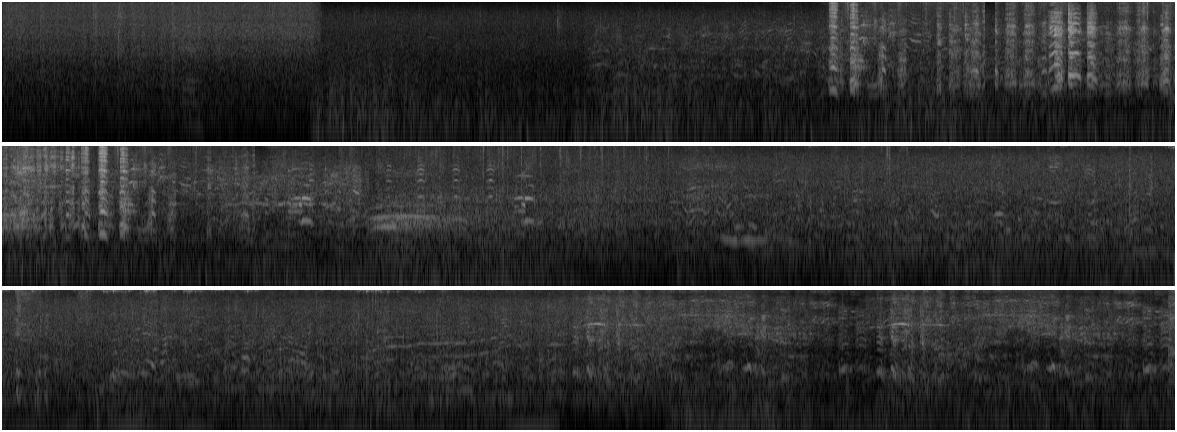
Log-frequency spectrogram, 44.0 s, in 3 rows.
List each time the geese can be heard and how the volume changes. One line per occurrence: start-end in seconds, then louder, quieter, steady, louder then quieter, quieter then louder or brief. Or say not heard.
10.3-21.5 louder then quieter.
